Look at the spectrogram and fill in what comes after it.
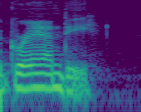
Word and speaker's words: Grande: one of his clients was Russ Gibb, who was the manager of a ballroom like the Fillmore called the Grandy, Ballroom, and it's spelled Grande.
